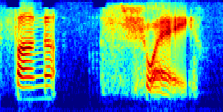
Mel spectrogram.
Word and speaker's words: feng shui: It's feng shui, like F-U-N-G, feng shui.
